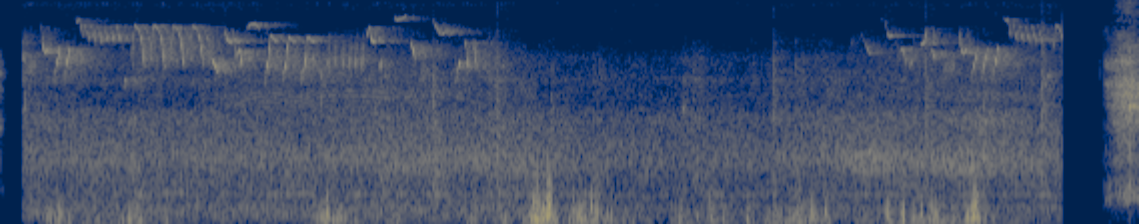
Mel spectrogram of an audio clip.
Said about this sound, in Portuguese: Este pássaro esteve a cantar na minha janela durante mais de uma hora.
